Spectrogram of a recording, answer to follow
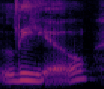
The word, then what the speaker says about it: Liu: I listened to a lot of of correct and ways of pronouncing it. Leu.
